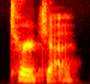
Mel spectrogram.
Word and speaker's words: Trca: Okay, so it's like Tur and then Cha, so like Turcha. It's Turcha. So weird, no one ever gets it right.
